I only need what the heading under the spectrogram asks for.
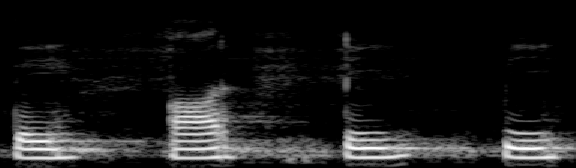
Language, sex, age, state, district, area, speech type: Punjabi, male, 30-45, Punjab, Fazilka, rural, read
